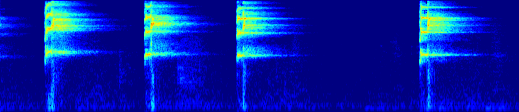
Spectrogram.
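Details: African lovebirds, kept as pets and shown playing, give sharp harsh chirps spaced about a second apart with longer gaps, each burst bright and high with a quick fading tail, in otherwise silent surroundings.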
